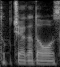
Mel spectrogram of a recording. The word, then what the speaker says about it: Jaquet Droz: It's from JD, which is pronounced roughly as Jaquet Droz.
